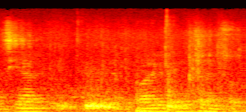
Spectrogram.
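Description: A man's low voice lecturing in Spanish, in short drawn-out phrases with brief pauses, in a room.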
